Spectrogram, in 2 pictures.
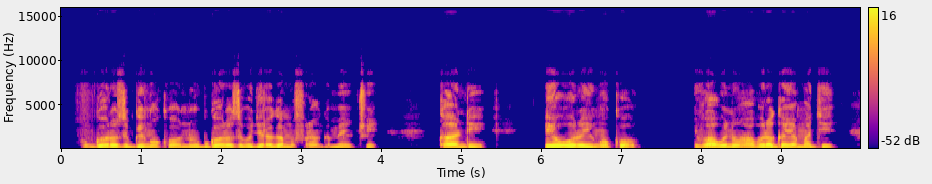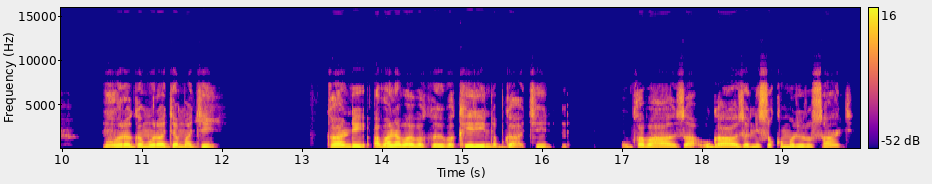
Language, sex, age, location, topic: Kinyarwanda, female, 36-49, Musanze, agriculture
